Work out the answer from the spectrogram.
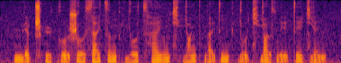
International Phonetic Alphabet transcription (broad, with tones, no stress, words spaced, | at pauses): n̪ɥɛ̰˨˩ʈ͡ʂʰɻ̩˧˥ko̰˨˩ʊ̯ʂo˥ʊ̯ sa˥ɪ̯t͡sɤ˧˥ŋpʰjo˧˥ʊ̯ t͡sʰa˥ɪ̯lɤ˨ŋt͡ɕʰjɑ˥˩ŋ pʰwa̰˨˩ɪ̯t̪i˥npʰjo̰˨˩ʊ̯ t͡ɕʰjɑ˥˩ʊ̯swḛ˨˩ɪ̯t̪e˥˧ɪ̯t͡ɕjɛ˥˩n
